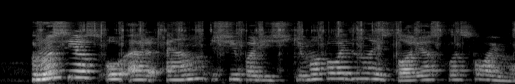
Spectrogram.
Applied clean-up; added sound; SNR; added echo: none; Rattle / Glass; 19 dB; reverberation time 0.3 s.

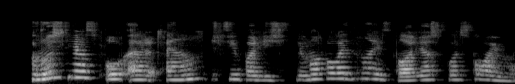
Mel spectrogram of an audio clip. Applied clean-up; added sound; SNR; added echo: neural mask model DeepFilterNet 3.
